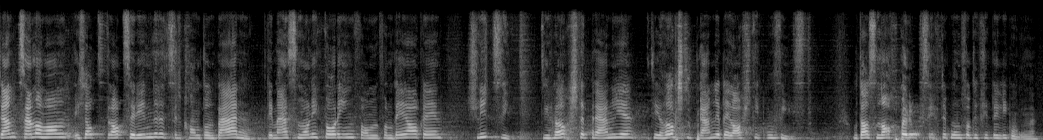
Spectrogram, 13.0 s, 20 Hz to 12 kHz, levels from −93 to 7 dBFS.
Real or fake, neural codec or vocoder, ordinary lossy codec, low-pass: fake; codec, 44.1 kHz, 1.7 kbps, Pupu-Codec; none; 10.8 kHz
